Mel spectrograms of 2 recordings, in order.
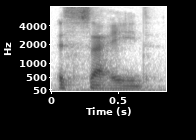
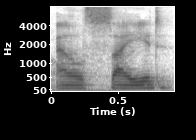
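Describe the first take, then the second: First: The L is dropped and the S is doubled. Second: The article keeps its L sound before the S. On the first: The speaker calls it right. "it's actually pronounced in Arabic Makhbaz Is-Sa'id" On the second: The speaker calls it wrong. "in English we've got El-Said bakery, you might read it"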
